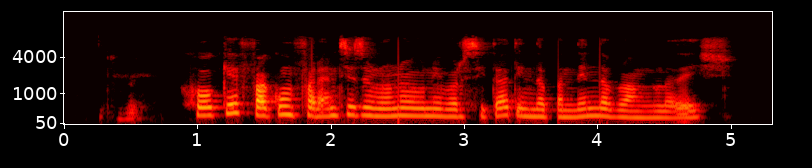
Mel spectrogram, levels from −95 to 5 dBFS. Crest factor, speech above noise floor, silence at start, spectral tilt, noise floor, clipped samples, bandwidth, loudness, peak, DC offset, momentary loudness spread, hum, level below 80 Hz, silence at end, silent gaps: 22 dB; 24 dB; 0.45 s; -5 dB/octave; -63 dBFS; under 0.1%; 8 kHz; -40 LUFS; -18 dBFS; under 0.1%; 9 LU; none; -80 dBFS; 0.35 s; none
